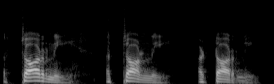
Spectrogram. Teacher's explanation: Next is अटॉर्नी, अटॉर्नी, अटॉर्नी, यू एच यहाँ पे आ गया शुरू में, यानी स्टार्टिंग में जोर नहीं, ये टॉर वाले पार्ट पे जोर आएगा, और टार नहीं है, ये टर है।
